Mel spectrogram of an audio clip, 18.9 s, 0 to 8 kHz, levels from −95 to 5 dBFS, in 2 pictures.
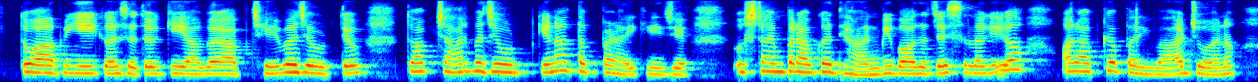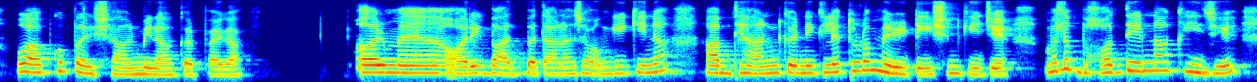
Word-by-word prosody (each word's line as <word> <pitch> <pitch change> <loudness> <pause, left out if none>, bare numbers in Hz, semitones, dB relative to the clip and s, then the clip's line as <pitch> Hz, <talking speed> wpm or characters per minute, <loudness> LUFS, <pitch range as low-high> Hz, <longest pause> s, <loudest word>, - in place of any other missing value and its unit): तो 265 - +6
आप 235 -1 +4
ये 220 -1 +3
कर 210 0 +2
सकते 210 -1 -1
हो 205 - -1
कि 215 -1 0
अगर 205 0 +1
आप 195 0 0
6 210 +1 -1
बजे 245 -2 +7
उठते 220 +1 0
हो, 230 - +2 0.4
तो 285 - 0
आप 280 0 -2
4 265 -2 0
बजे 275 -1 +2
उठ 250 -1 +1
के 250 - +3
ना 300 +3 +1
तब 270 0 -1
पढ़ाई 200 -6 -2
कीजिए। 185 -2 -4 0.4
उस 255 +1 +5
टाइम 270 -2 +2
पर 285 -1 +4
आपका 255 +1 +4
ध्यान 185 -7 -3
भी 220 +2 -2
बहुत 205 -1 +4
अच्छे 220 +3 +1
से 230 0 0
लगेगा, 235 +10 0 0.3
और 285 - +1
आपका 275 +1 +2
परिवार 195 -1 -2
जो 215 -3 -1
है 185 - -3
ना, 205 +3 -5 0.3
वो 275 - +4
आपको 245 +2 +2
परेशान 195 -4 -2
भी 195 - +1
ना 180 -1 -2
कर 180 - -1
पाएगा। 170 0 -3 0.9
और 245 0 +8
मैं 230 -1 +2
और 210 -1 0
एक 220 -1 -3
बात 205 -4 0
बताना 195 0 -1
चाहूँगी 210 0 -5
कि 240 - -2
ना 275 +5 -1 0.3
आप 225 - +5
ध्यान 225 0 -1
करने 225 -1 +1
के 245 - -5
लिए 255 +1 +3
थोड़ा 315 +2 +1
मेडिटेशन 210 -5 +1
कीजिए, 185 -2 -1 0.3
मतलब 315 +3 +1
बहुत 230 +1 -1
देर 290 -2 +3
ना 300 +1 0
कीजिए। 235 -5 -1
225 Hz, 215 wpm, -20 LUFS, 200-250 Hz, 0.9 s, और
